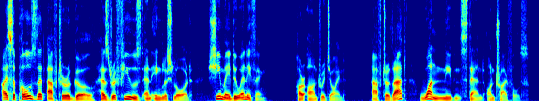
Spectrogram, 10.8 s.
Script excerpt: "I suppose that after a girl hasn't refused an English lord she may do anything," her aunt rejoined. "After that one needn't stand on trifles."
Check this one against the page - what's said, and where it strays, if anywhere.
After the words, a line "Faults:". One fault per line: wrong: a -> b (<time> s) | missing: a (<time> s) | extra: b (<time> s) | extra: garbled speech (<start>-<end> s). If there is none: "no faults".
"I suppose that after a girl has refused an English lord she may do anything," her aunt rejoined. "After that one needn't stand on trifles."
Faults:
wrong: hasn't -> has (2.0 s)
